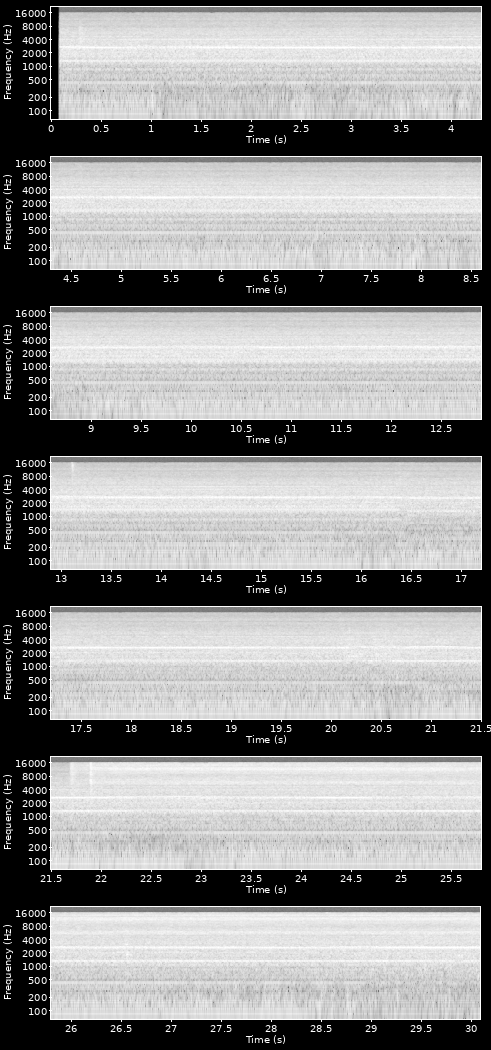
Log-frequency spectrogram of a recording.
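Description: Asphalt paver's diesel engine running steadily, with a steady high whine over its low hum while the hydraulic screed is drawn in.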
